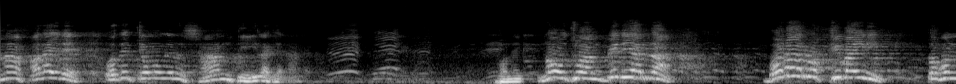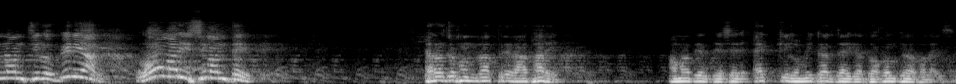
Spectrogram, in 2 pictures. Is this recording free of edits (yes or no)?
no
